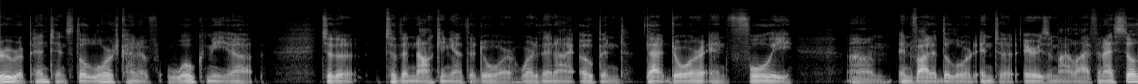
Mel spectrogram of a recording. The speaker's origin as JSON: {"language": "English", "region": "the South", "country": "United States", "tie": "born or raised there", "said": "growing up in a Christian home, growing up in the Bible Belt"}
